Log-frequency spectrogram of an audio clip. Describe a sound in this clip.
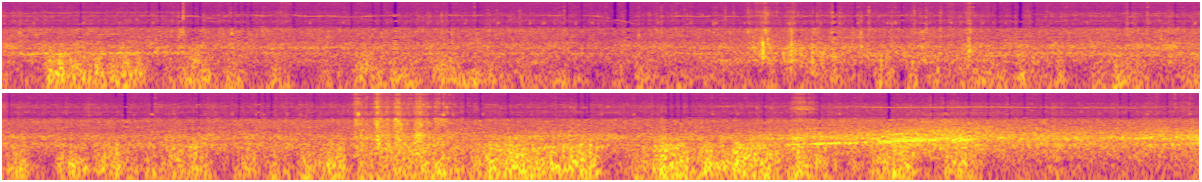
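Bicycle tyres roll along a path.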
